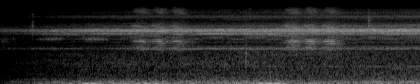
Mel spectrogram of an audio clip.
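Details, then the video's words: Crickets at night directly after rain, fading in from quiet to a steady high shimmering trill, with brighter pulsed chirp bursts from about the second mark onward; no other animals or people heard. "Crickets Chirping"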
